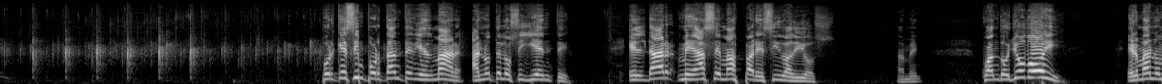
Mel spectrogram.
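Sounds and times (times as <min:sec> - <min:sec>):
audience applauding: 0:00.0 - 0:03.6
speech: 0:03.2 - 0:08.4, 0:09.0 - 0:10.7, 0:11.3 - 0:11.6.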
